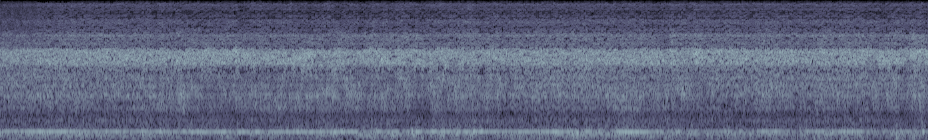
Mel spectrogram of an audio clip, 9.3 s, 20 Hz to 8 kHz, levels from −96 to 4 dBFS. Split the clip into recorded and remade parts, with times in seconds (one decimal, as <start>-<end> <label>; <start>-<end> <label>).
0.0-1.6 recorded; 1.6-5.0 remade; 5.0-6.5 recorded; 6.5-7.0 remade; 7.0-8.7 recorded; 8.7-9.3 remade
